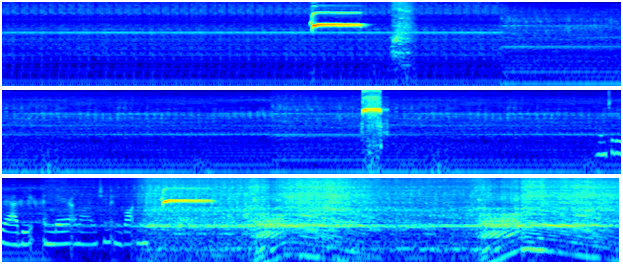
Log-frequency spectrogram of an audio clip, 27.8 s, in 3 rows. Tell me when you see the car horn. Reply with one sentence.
The car horn can't be heard in this clip.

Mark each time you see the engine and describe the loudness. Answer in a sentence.
The engine can be heard from 0.0 to 27.7 s, getting louder.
